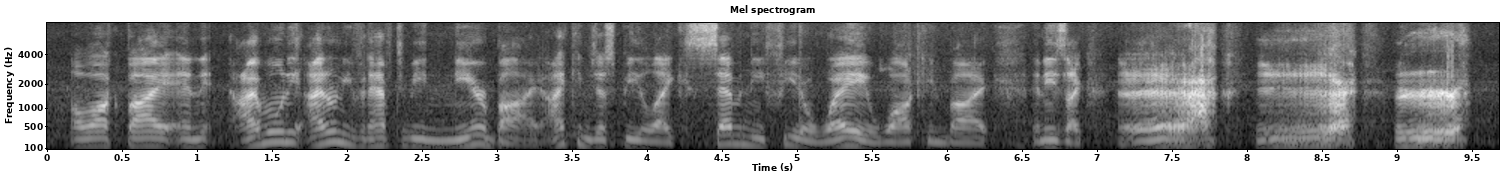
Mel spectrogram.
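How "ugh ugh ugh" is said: loud, dog-like grunting. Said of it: "He acts like a dog".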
